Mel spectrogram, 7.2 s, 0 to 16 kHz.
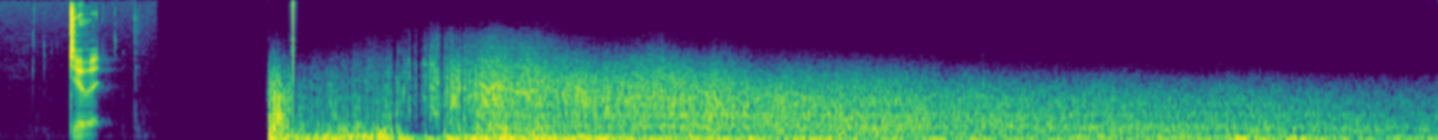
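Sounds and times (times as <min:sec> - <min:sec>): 
speech: 0:00.4 - 0:00.6
explosion: 0:01.4 - 0:07.1.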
